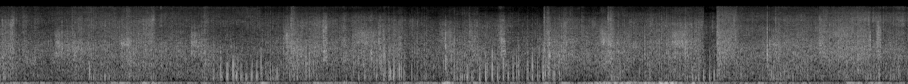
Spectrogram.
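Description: Cross-country skis gliding and scraping over frozen crust snow: a steady crackling hiss full of small clicks, with wind rumbling on the microphone.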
